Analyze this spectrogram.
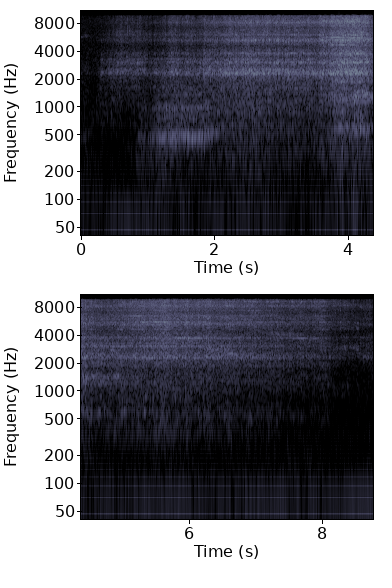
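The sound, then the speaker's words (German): Sawing through a piece of fine wood to cut it smaller for a small bed in a master carpenter's workshop: a steady, continuous rasping noise lasting throughout, with no voices. “Also jetzt suchen wir uns ein ganz feines Holz raus. Ja, ja. Ist doch. Ein bisschen zu groß. Wart, wir schneiden es kleiner.”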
